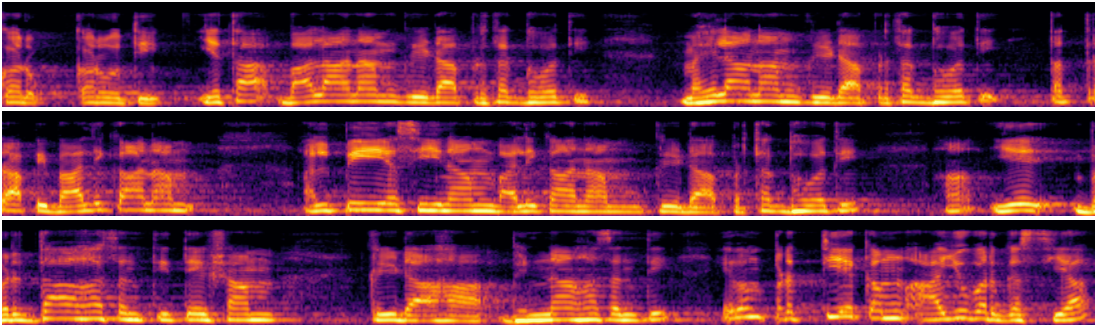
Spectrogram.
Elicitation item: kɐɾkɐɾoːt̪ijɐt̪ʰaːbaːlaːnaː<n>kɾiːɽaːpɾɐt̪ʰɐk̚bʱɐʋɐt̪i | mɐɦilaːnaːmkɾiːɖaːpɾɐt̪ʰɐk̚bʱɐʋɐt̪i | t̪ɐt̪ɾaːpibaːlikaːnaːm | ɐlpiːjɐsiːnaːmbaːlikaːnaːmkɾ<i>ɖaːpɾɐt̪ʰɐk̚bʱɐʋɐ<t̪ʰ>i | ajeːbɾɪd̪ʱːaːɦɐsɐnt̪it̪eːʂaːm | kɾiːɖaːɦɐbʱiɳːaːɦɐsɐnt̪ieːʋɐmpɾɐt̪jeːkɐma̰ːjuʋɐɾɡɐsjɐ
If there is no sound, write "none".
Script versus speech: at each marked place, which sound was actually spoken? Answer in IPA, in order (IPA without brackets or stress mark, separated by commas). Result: m, iː, t̪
